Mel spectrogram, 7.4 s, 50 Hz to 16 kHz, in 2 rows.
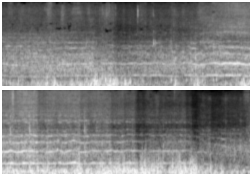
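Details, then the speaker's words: Frontier V6 off-road wheelchair, driving after being taken out of storage: rising and falling motor whine under rough, irregular crunching and clicks with wind; noisy drive, owner plans to check motor shafts and possibly replace shaft seals. "Oy. The noises this thing is making do not make me happy. But boy, does it crawl over anything. There's an awful lot of crunching and clicking."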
